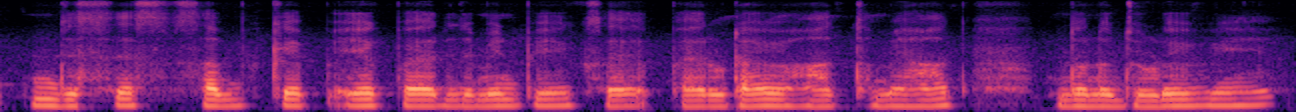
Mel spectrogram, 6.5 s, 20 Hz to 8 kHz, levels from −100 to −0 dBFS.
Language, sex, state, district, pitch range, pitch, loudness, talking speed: Hindi, male, Uttar Pradesh, Varanasi, 125-135 Hz, 130 Hz, -29 LUFS, 165 wpm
